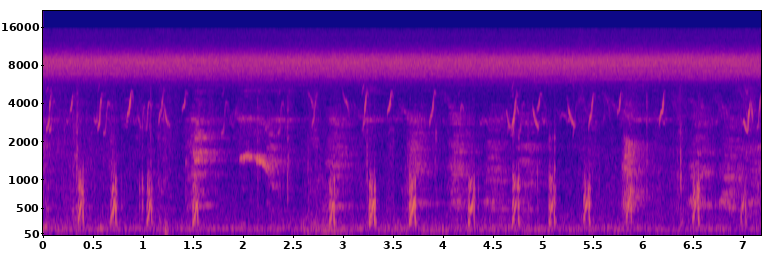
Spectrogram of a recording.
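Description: Broody hen clucking in a steady run of short notes, about two to three a second, while newly hatched chicks peep in short high chirps beneath her.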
